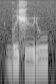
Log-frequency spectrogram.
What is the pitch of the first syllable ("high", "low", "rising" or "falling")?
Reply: high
